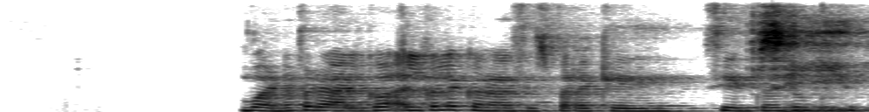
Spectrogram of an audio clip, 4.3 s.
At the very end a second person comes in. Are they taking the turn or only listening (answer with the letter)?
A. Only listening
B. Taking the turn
B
